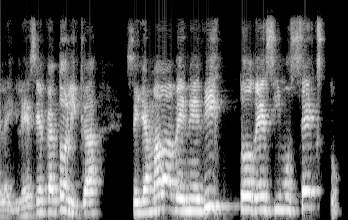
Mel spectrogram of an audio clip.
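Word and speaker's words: Benedicto XVI: benedicto 16 los que decían benedicto 16 lo decían de forma errónea en la fonética se dice benedicto decimosexto porque es la decimosexta persona que toma ese nombre atentos por favor no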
